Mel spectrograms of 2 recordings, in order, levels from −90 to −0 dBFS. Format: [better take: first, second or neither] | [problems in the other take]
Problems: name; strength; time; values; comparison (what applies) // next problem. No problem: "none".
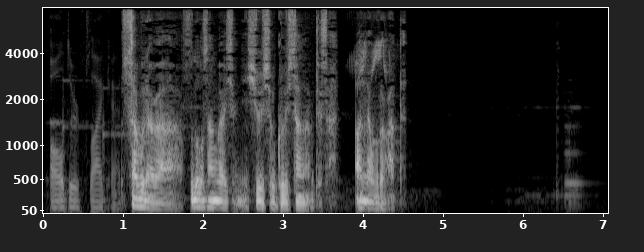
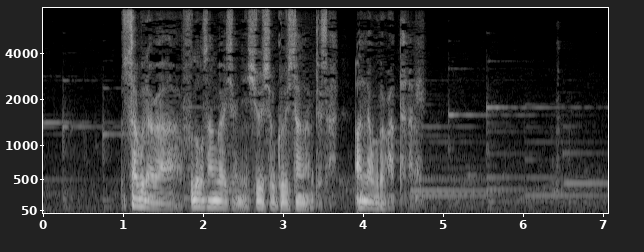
second | noise reduction (neural mask model RNNoise)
